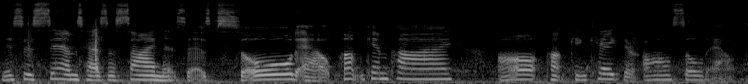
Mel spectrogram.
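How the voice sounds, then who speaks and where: A woman's voice: medium pitch, fairly even intonation, takes it slowly, fairly bright tone, slight background noise. A woman preschool teacher reading a picture book aloud and stopping to explain it simply for young children. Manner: simple explanatory asides, dramatized story reading.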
